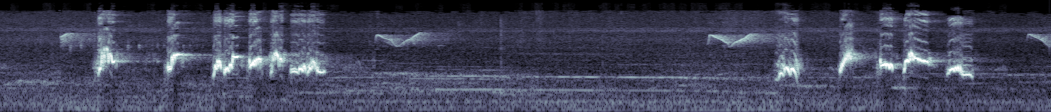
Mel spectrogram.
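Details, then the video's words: Red-whiskered bulbul, Thailand, singing southern master style phrases for exciting birds and training young: two lively phrases of quick chirpy, up-and-down notes, with brief high V-shaped whistles between them and a soft background hum. "เสียงนกกรงหัวจุก ร้อง ริก เปิดให้นกฟัง ยั่วให้นกคึกจัด"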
